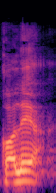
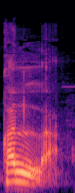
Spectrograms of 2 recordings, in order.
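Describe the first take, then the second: First: The L is followed by the vowel i. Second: The L is followed by no vowel.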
